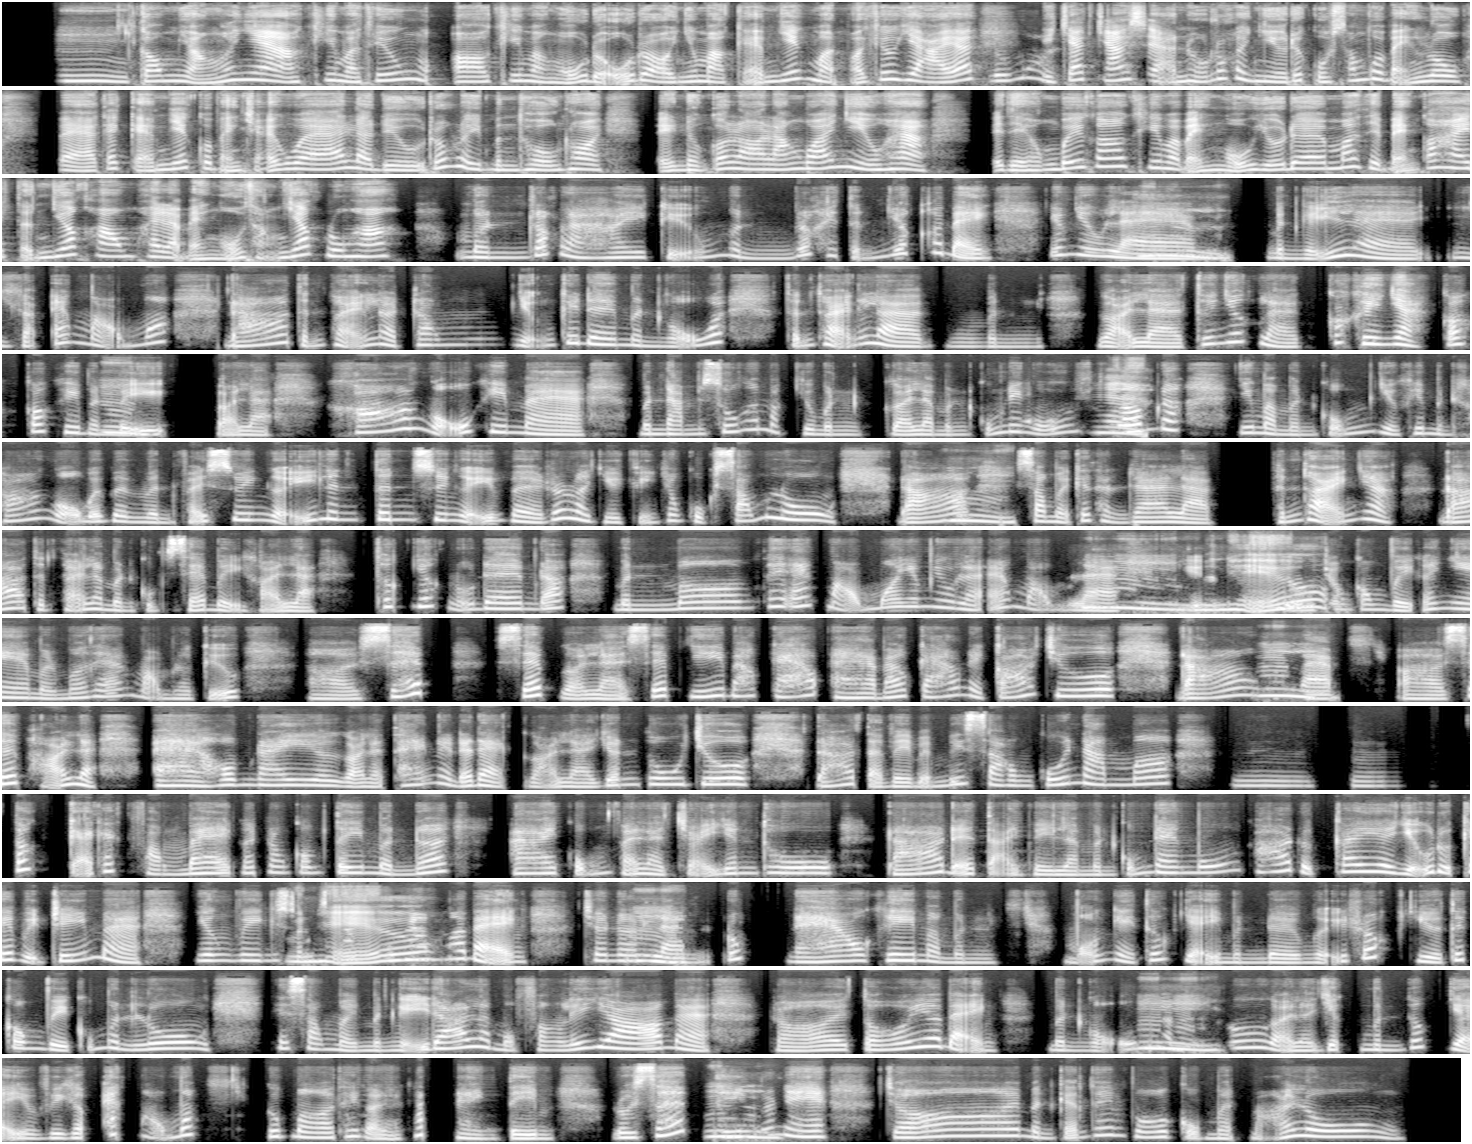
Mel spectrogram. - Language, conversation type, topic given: Vietnamese, advice, Tại sao tôi cứ thức dậy mệt mỏi dù đã ngủ đủ giờ mỗi đêm?
- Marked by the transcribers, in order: tapping; other background noise; unintelligible speech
